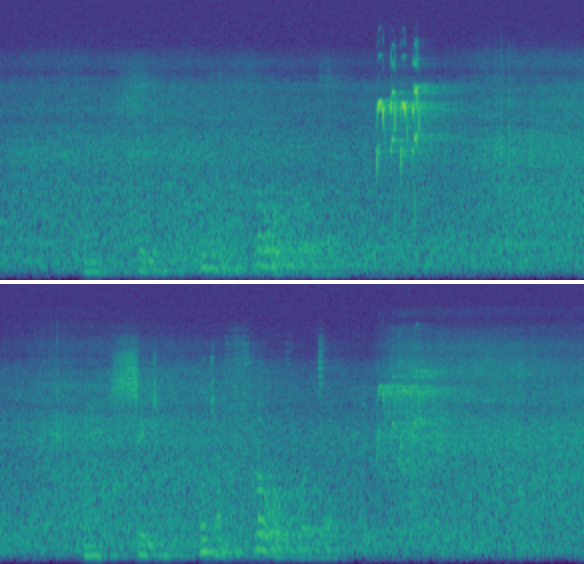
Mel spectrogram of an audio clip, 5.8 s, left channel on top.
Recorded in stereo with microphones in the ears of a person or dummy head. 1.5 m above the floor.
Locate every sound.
0.8 s a man speaking: 55° right (ahead or behind), 0.7 m; by 3.7 s 50° right (ahead or behind), 3 m
3.8 s a squeak: 55° left (ahead or behind), 0.7 m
